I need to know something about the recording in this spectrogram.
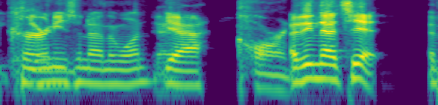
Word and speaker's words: Kearney: Oh, Kearney and Carney. Did you get Carney right the I first know.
